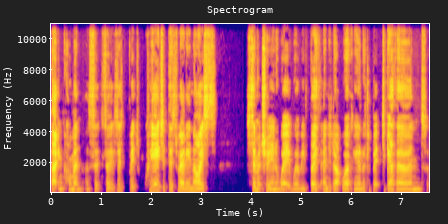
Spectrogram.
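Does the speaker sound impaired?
Yes: deafness; analog hearing aids in childhood.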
